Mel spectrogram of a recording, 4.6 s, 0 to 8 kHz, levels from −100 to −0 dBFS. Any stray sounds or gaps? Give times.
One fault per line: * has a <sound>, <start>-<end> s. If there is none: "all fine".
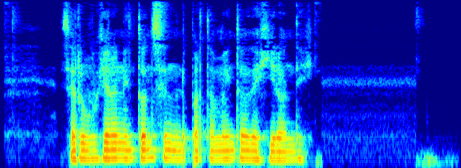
all fine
